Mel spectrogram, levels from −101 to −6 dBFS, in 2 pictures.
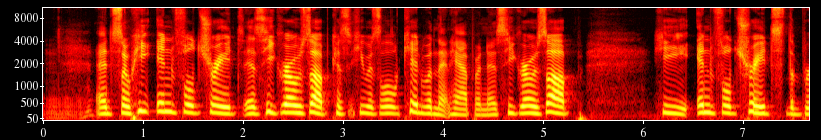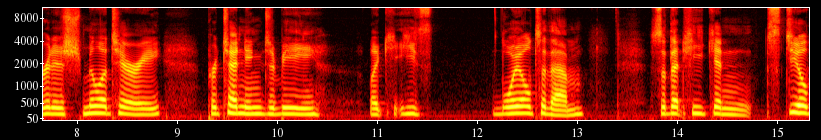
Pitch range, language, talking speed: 185-220 Hz, English, 155 wpm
